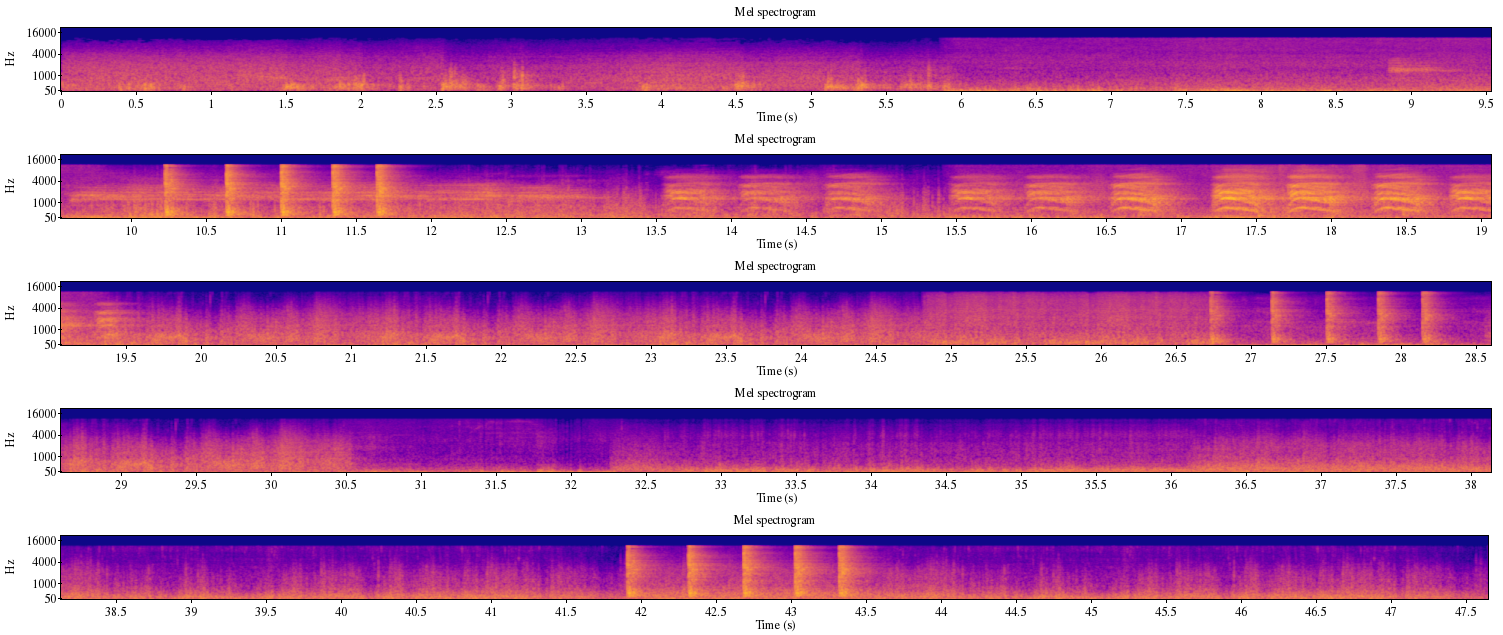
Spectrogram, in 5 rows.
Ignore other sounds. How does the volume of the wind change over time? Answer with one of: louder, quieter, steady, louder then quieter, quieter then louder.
steady.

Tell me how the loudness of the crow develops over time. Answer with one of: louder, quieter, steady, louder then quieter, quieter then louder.
louder.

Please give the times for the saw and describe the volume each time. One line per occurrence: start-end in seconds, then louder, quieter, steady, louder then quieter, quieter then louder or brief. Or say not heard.
not heard.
